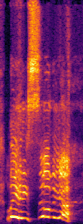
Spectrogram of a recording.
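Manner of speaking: squeals the name through laughter; laughing shout. Real, not acted. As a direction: burst out laughing as you call it. Laughing delight at viewer's name.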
